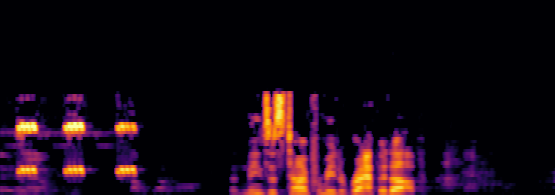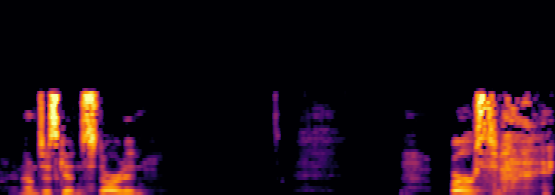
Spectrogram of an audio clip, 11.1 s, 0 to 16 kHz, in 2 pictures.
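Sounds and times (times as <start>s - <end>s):
crickets chirping: 0.0s - 1.4s
speech: 2.3s - 4.3s, 5.7s - 7.2s, 10.1s - 11.0s.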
